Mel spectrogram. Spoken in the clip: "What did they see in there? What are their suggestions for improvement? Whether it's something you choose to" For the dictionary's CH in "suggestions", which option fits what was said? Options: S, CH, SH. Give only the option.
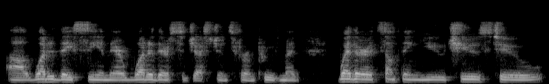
CH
